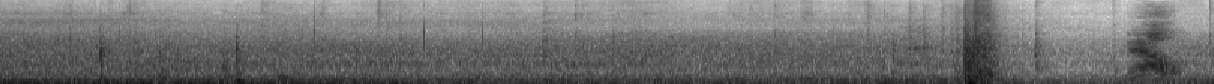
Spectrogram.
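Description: A steady low rumble, fading gradually, is cut by a single sharp bang of a door shutting a little under five seconds in, after which it is much quieter.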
